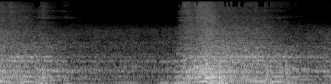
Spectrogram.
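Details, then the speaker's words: Supercharged Jaguar F-Type, stationary revving with the stock air filter before fitting a RAM Air induction kit: clean blip that swells and falls evenly, supercharger not audible, no rattle; healthy. "so there you go that's what it sounds like before you can't even hear the supercharger"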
